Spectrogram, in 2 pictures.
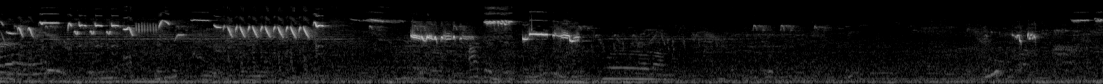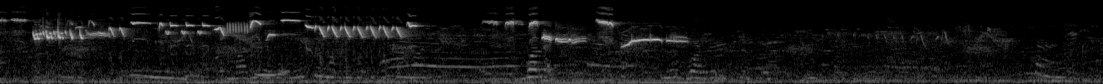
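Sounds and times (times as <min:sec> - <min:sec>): small birds chirping and singing: 0:00.0 - 0:22.0.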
